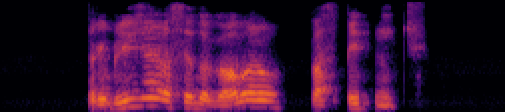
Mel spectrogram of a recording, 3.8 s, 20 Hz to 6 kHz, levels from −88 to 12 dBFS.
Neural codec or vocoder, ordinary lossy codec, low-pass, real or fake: autoencoder, 48 kHz, 32 numbers a frame, DAC-VAE, trained on Japanese speech; none; 5.4 kHz; fake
